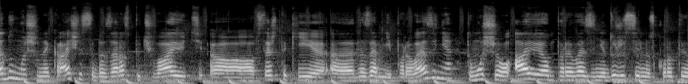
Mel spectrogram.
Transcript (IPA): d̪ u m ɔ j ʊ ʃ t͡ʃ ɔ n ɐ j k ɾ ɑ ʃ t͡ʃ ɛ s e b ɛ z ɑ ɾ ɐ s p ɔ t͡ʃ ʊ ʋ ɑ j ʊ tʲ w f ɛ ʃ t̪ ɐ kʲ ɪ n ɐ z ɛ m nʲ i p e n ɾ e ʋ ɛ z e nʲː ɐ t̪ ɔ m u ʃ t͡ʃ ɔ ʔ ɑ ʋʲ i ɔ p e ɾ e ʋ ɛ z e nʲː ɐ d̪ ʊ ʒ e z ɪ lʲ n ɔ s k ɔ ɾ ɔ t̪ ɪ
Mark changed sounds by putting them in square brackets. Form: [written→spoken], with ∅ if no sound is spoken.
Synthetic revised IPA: d̪ u m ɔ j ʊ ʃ t͡ʃ ɔ n ɐ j k ɾ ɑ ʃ t͡ʃ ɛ s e b ɛ z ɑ ɾ ɐ s p ɔ t͡ʃ ʊ ʋ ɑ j ʊ tʲ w [f→s] ɛ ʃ t̪ ɐ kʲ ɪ n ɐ z ɛ m nʲ i p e [n→∅] ɾ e ʋ ɛ z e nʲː ɐ t̪ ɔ m u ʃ t͡ʃ ɔ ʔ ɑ ʋʲ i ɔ p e ɾ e ʋ ɛ z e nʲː ɐ d̪ [ʊ→u] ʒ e [z→s] ɪ lʲ n ɔ s k ɔ ɾ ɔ t̪ ɪ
